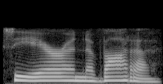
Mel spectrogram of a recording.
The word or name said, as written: Sierra Nevada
